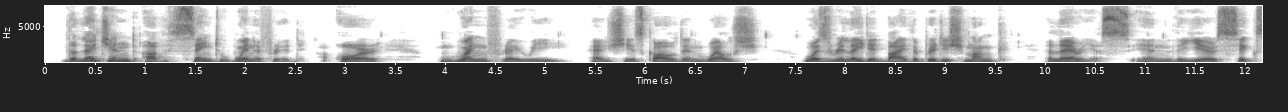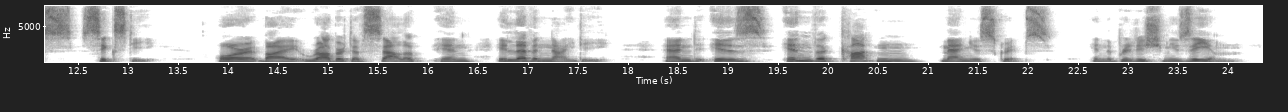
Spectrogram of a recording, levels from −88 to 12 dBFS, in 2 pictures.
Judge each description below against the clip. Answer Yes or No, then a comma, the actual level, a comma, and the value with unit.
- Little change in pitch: No, average, 3.6 semitones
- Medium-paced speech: No, slow, 100 wpm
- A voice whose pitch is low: No, medium, 155 Hz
